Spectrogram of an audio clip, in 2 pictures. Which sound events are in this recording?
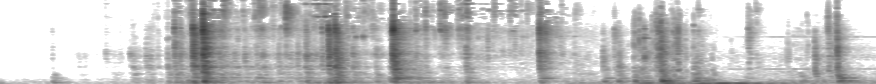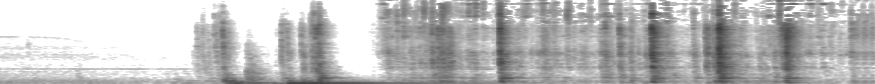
keys, door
